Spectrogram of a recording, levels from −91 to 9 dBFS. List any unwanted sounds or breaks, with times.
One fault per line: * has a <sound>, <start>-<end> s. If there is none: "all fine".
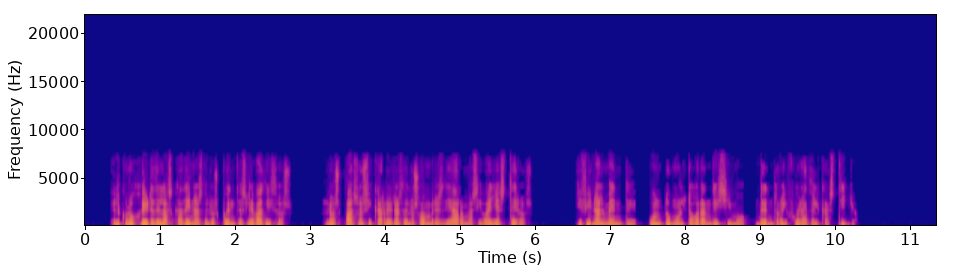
all fine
